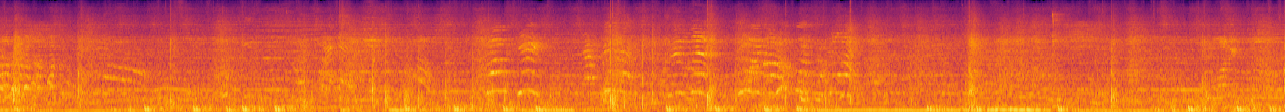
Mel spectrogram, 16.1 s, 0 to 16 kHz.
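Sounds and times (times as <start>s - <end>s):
background music with bass: 0.0s - 16.0s
children shouting excitedly: 0.4s - 4.4s, 5.1s - 11.0s.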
